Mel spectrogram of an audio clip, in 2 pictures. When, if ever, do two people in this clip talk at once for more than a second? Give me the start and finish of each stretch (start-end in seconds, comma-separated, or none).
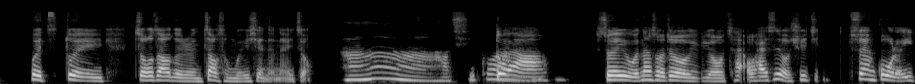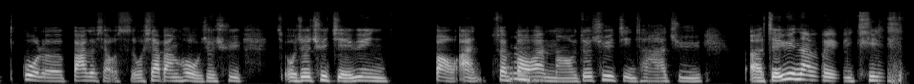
none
